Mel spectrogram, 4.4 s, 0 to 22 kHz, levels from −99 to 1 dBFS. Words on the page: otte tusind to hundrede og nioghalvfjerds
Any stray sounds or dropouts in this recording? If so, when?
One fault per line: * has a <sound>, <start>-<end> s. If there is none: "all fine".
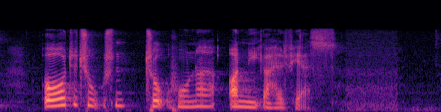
all fine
